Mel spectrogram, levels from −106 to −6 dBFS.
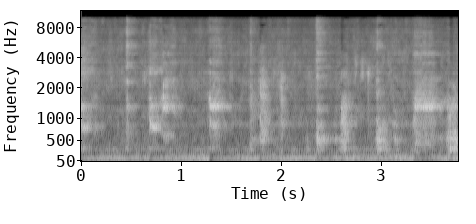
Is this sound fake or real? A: fake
